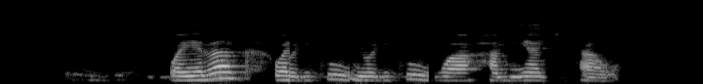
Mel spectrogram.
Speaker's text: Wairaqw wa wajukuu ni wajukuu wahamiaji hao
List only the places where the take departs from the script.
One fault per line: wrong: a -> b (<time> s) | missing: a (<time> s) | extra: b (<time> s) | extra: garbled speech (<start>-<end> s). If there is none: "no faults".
no faults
